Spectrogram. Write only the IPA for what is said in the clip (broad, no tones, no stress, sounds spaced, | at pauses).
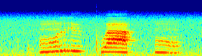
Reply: ʔ õ r y kʷʼ a kː õ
